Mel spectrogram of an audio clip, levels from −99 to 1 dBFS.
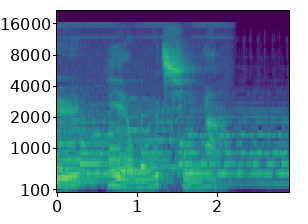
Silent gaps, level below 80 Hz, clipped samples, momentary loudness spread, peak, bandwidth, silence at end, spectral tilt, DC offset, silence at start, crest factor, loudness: none; -80 dBFS; under 0.1%; 16 LU; -10 dBFS; 16 kHz; 0 s; -2.5 dB/octave; under 0.1%; 0 s; 18 dB; -28 LUFS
